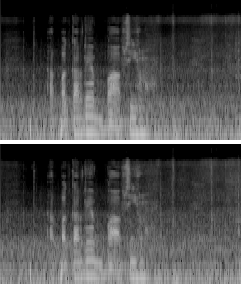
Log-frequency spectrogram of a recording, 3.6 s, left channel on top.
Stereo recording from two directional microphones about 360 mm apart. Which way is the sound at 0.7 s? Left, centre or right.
Centre.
